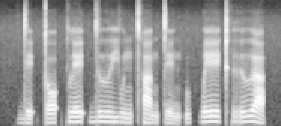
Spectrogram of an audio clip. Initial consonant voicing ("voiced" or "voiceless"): voiced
